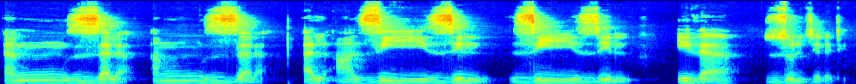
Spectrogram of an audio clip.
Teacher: La lettre qui suit, c'est la lettre Z qui se prononce avec une vibration sèche au bout de la langue qui s'appuie au palais, contre le palais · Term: sifflement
